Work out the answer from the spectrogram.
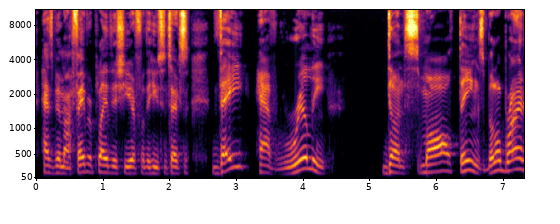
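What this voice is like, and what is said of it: Voice affected by a cold. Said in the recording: “my voice sounds a little, I don't know, whatever. I am battling a cold.”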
